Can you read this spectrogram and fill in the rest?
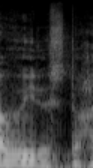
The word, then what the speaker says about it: ウイルス: 日本ではウイルスと発音しているんですが、これ書き方はバイラスって書いてあるんですよね。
